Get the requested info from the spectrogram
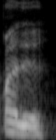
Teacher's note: क़ाफ दाल दोनों रूफ़ क़लक़ला हिलाएंगे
